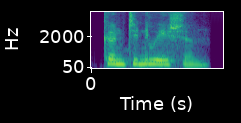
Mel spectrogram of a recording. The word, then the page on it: continuation: Indian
